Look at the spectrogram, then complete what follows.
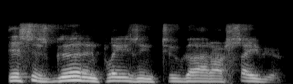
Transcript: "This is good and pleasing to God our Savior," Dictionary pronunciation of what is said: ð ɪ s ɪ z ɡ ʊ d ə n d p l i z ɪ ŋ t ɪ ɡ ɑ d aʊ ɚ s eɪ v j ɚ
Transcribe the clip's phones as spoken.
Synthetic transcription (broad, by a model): ð ɪ s ɪ z ɡ ʊ d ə n p l i z ɪ ŋ t ɪ ɡ ɑ d aʊ ɚ s eɪ v j ɚ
